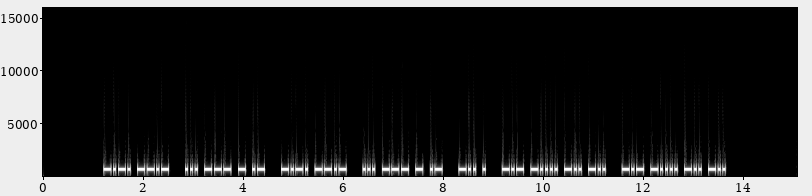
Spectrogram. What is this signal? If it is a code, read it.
Morse code, heard as a keyed tone, about 25 wpm, 700 Hz. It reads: CQ SOTA CQ SOTA DE K6DD K6DD
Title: SOTA QSO Practice 25wpm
